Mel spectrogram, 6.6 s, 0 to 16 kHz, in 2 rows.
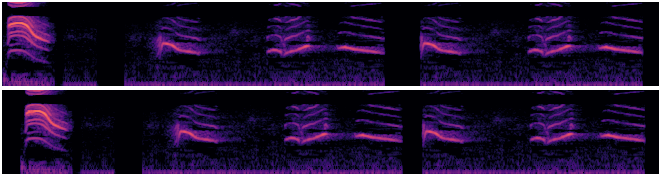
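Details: Black-throated grosbeak giving a loud, sharp, descending note, then a run of short whistled notes that rise and fall. The pattern repeats about every 3.5 seconds.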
